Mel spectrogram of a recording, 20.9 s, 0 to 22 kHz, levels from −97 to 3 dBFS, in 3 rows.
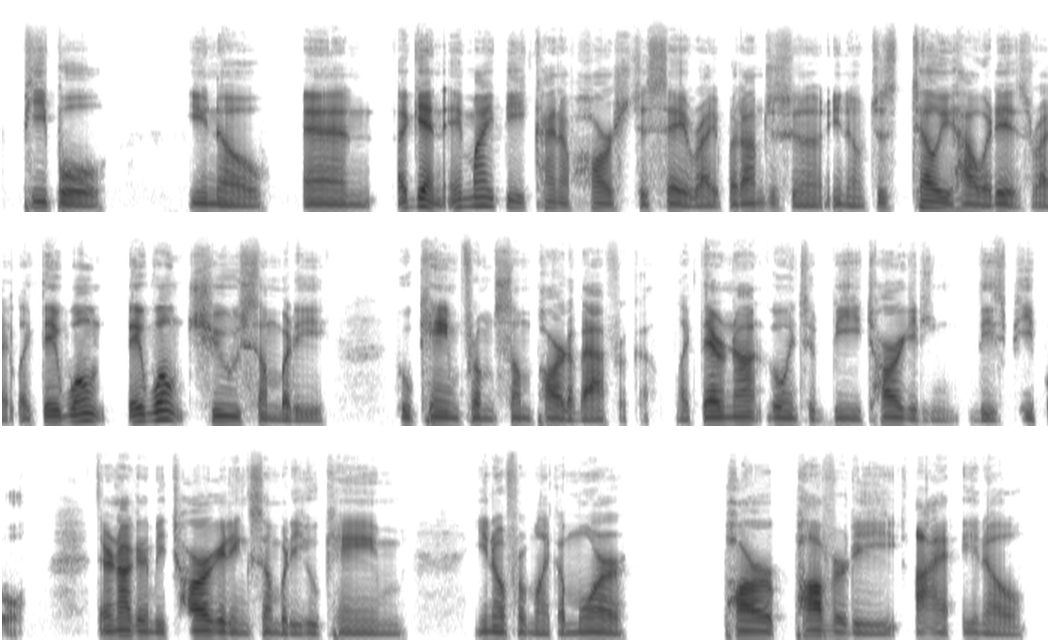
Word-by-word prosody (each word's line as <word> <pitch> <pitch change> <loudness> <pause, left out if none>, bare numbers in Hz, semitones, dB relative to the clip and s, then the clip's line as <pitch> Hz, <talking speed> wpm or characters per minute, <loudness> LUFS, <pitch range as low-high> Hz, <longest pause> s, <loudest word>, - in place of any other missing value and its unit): people, 85 -8 -1 0.5
you 95 0 -1
know, 75 -4 -2 0.2
and 85 -2 +1 0.2
again, - - +6
it 125 - -2
might 150 0 0
be 110 -4 -4
kind - - -2
of - - -4
harsh - - -3
to - - -7
say, - - 0
right? 75 +1 -2
But 85 - -5
I'm 95 +2 0
just 95 -2 -10
gonna, 75 -2 -5
you 90 - -4
know, 75 -2 -8
just 100 0 -8
tell 115 -2 +3
you 95 - 0
how 85 -2 0
it 75 - -3
is, - - 0
right? - - -4
Like, - - -7
they 105 +1 +5
won't 120 +4 +3
they 115 +3 +6
won't 155 +4 +4
choose 105 -2 -2
somebody 70 -5 -4 0.5
who - - -6
came 95 -3 +3
from 85 -3 -5
some 90 -2 -6
part 85 -3 +1
of - - -6
Africa, 75 0 -1 0.2
like, - - -10
they're 95 0 +7
not 100 +1 +1
going 95 -2 -3
to - - -12
be 85 +2 -7
targeting 85 -9 -2
these 80 -2 -9
people. - - -10 0.5
They're 95 - +4
not 105 0 +8
gonna 100 -1 0
be 90 -1 -5
targeting 95 -5 +6
somebody 80 -3 -5
who 80 - -8
came, 80 -2 -3 0.5
you 95 - -4
know, 90 -1 +1
from, - - -8
like, - - -6
a - - -3
more 85 -1 0 0.7
par 95 -1 +5
poverty, 85 -6 +2
I 85 0 +2
you 85 0 -9
know, 70 -3 -5
85 Hz, 200 wpm, -27 LUFS, 80-100 Hz, 0.7 s, not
